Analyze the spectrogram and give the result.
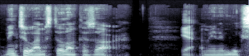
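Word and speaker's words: Ka-Zar: yeah so how do you pronounce Kazar it's Kazar I call it Kazar right and will go you're wrong it's technically kesar but it's it's taken me a year and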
